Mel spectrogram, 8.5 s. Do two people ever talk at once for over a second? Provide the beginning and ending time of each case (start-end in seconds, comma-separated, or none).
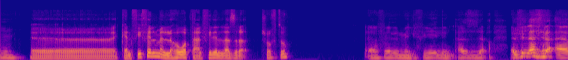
none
